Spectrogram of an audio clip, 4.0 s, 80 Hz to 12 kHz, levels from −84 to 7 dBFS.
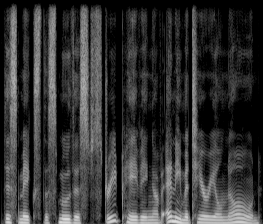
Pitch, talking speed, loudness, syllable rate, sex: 180 Hz, 150 wpm, -15 LUFS, 4.2 syllables/s, female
